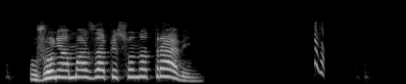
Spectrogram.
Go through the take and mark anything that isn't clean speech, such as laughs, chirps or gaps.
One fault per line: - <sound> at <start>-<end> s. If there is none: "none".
- chirp at 3.1-3.3 s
